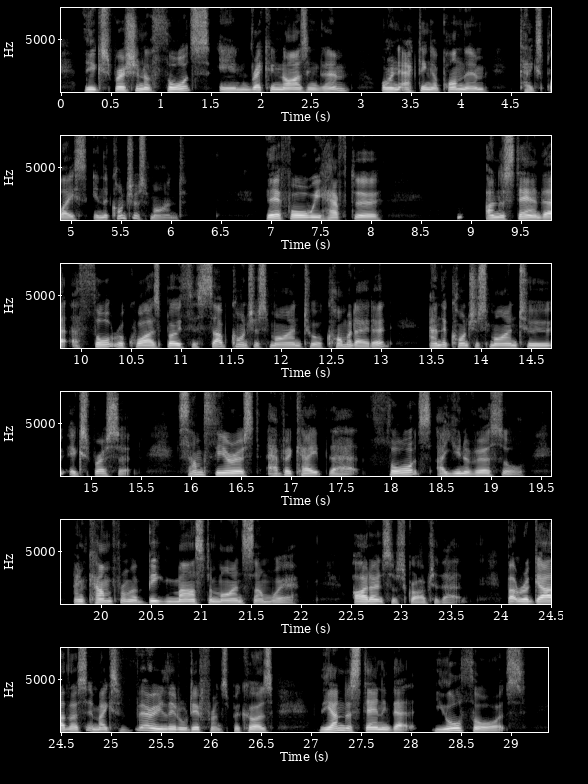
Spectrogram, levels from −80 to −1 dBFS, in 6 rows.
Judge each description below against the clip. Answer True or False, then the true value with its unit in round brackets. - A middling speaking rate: True (150 wpm)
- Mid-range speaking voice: True (155 Hz)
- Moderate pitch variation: True (3.5 semitones)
